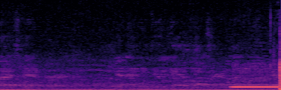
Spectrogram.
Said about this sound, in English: If your phone's ringing right now. Come on.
